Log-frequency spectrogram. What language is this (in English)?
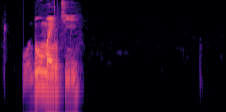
Kom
